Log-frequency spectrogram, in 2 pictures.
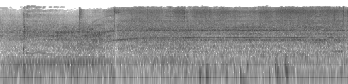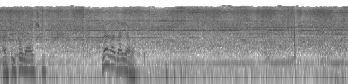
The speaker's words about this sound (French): tu passes un coup d'aspirateur, je t'avais demandé hier, tu l'as pas fait.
